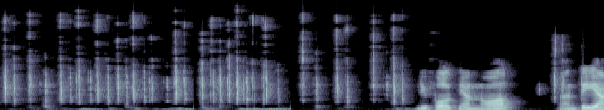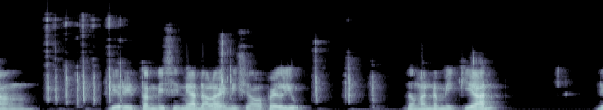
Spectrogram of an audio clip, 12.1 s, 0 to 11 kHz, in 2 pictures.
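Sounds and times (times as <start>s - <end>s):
keyboard typing: 0.0s - 4.2s, 6.4s - 7.4s, 8.2s - 8.5s, 9.1s - 9.9s.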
